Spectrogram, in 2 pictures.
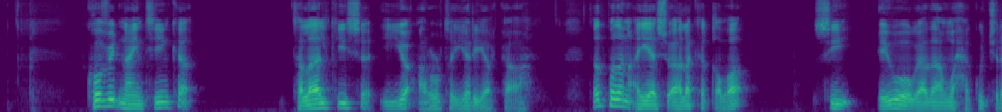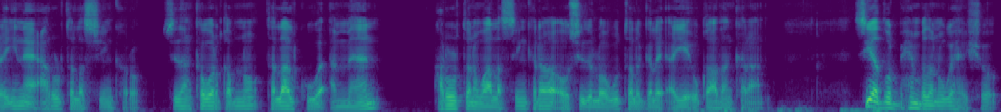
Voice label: psa announcement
